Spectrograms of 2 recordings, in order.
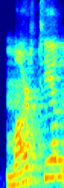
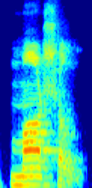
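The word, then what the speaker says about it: martial: طب اللي وراها 1 2 3 4 5 6 ها قلت ايه؟ مارتيال، لا اسمها مارشال. مارشال مارشال طبعا دي الدايجرافز حروف مركبه.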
